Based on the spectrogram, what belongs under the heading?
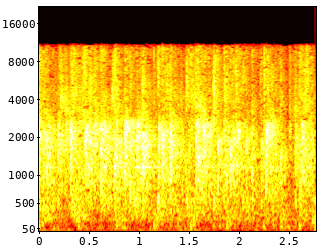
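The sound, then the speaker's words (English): A small live audience applauds steadily for a few seconds to welcome the first speaker at a storytelling event, a dense patter of many hands clapping at moderate volume with no voices over it. “Give a small round of applause for our first speaker,”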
